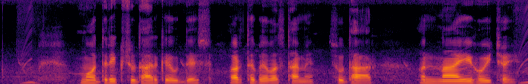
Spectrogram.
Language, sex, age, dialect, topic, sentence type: Magahi, male, 25-30, Western, banking, statement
